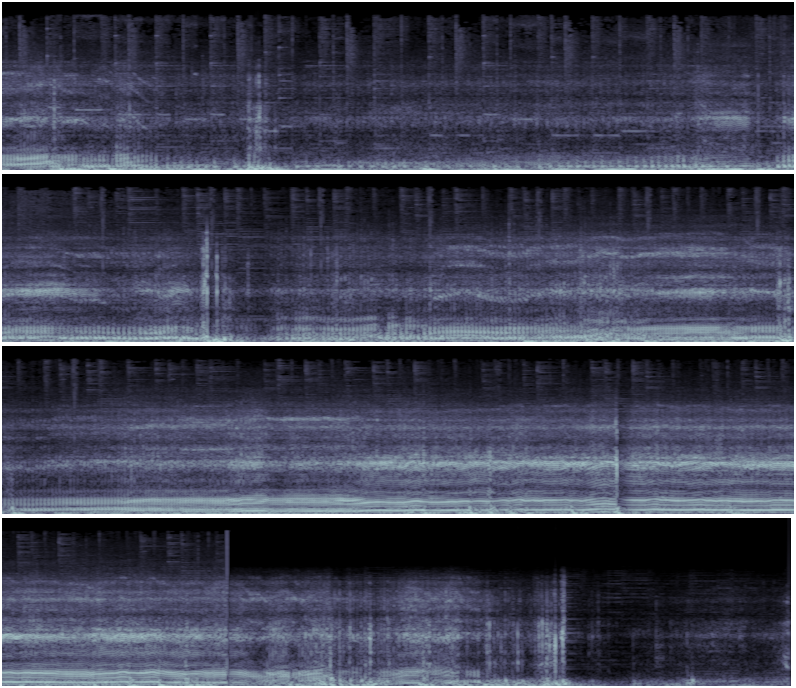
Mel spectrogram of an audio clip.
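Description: Off-road dirt bike engine running hard up a steep dirt trail, its revs rising and falling with the throttle and terrain. The engine sound falls away abruptly near the end as the bike tips over.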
